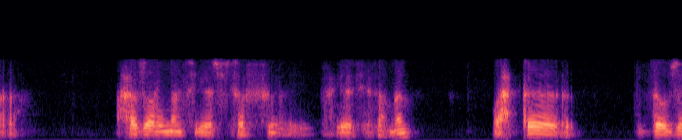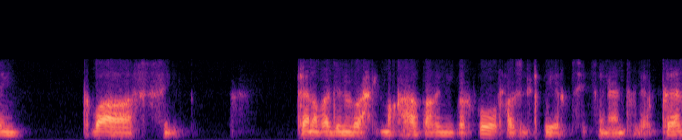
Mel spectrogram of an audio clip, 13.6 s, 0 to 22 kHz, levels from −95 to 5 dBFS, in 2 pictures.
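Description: No technical faults can be heard anywhere in the clip; the speech comes through the AMR narrowband mobile codec, with nothing above 3.8 kHz.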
